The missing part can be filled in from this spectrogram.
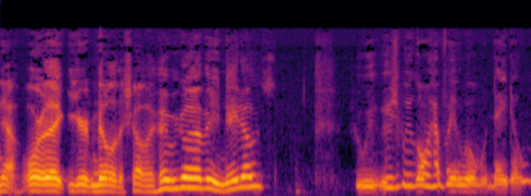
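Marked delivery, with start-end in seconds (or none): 2.0-6.6 put-on cutesy, high baby talk in a country accent. Imitating the other speaker to their face in the middle of the show, baby voice with a country accent. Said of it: "Not the baby voice that you did, but the country accent?".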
